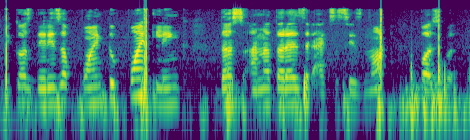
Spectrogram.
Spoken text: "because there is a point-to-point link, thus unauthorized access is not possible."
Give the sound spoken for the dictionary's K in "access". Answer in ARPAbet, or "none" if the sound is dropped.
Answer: K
